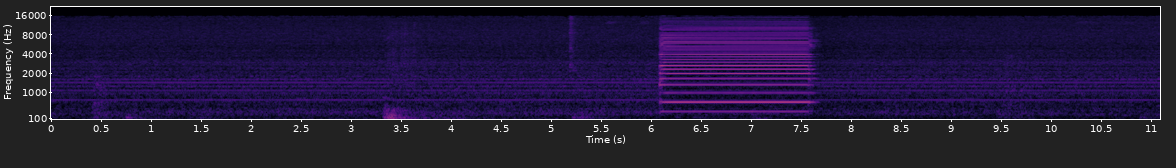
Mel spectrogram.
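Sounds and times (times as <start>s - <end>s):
steady warning tone: 6.1s - 7.8s.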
